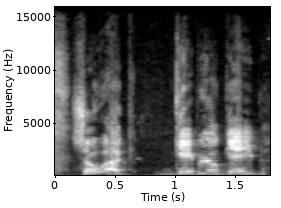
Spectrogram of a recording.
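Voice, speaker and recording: A man's voice: sits high, animated, slow pace, a bit bright, slight background noise. A man who is a mayor hosting a local TV show, reading announcements and chatting with guests in a friendly, joking way.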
